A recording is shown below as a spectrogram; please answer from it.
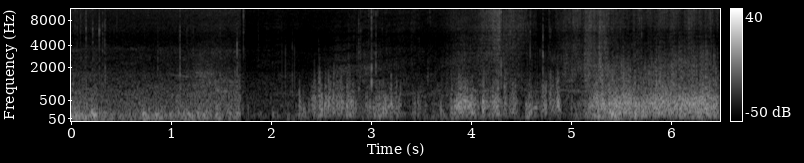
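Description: Wind buffeting the microphone as the camera moves down the ski slope, cut off suddenly about two seconds in. Then ski edges scraping across hard snow in repeated surges, one per turn, the loudest near the end.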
